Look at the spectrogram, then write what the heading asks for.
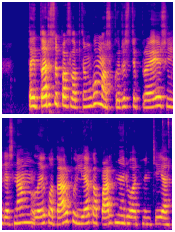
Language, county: Lithuanian, Tauragė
